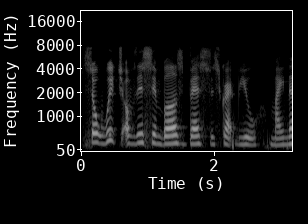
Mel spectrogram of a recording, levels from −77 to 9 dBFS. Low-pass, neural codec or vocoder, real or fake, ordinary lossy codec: none; none; real; none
